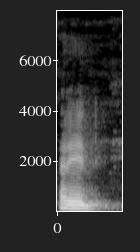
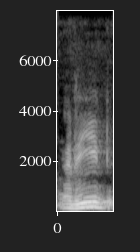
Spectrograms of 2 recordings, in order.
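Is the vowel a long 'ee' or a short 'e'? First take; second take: short e; long ee. First: The vowel is a short 'e' sound. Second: The vowel is a long 'ee' sound. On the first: The action happened in the past. "কিন্তু past টেন্সে উচ্চারণ হলো রেড" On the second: The action happens in the present. "দেখো রিড উচ্চারণ"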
